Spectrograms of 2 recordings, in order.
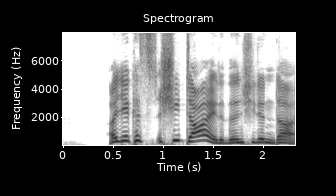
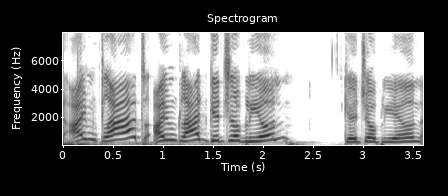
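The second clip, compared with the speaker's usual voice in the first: gleeful cheer; 7 semitones higher, 3 dB louder, slower than usual. Real, not acted. Cheering Leon after the story.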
